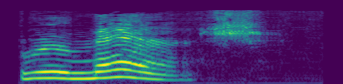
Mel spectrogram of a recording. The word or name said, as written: rumansh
